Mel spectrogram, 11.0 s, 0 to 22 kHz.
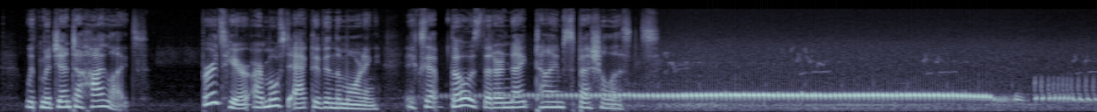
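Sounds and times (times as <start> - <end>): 
speech: 0.2 - 6.7
lesser nighthawk purring trill: 4.2 - 10.9.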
